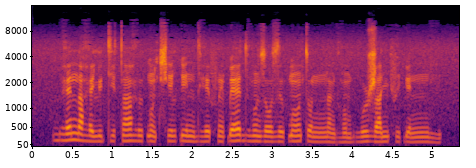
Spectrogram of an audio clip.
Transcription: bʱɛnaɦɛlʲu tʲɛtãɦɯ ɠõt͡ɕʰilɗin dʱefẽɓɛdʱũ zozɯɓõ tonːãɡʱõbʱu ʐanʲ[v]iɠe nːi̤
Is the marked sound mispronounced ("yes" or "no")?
yes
